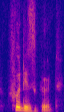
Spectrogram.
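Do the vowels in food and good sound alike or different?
alike. The vowels in food and good sound alike. "but they pronounce it"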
